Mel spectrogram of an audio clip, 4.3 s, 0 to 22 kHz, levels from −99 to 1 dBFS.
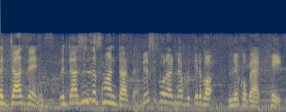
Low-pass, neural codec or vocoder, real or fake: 7.2 kHz; codec, 44.1 kHz, 7.8 kbps, Pupu-Codec; fake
